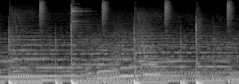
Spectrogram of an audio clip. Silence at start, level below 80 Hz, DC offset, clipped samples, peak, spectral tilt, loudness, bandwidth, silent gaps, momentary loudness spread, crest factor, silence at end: 0 s; -24 dBFS; under 0.1%; under 0.1%; -4 dBFS; -6.5 dB/octave; -21 LUFS; over 20 kHz; none; 3 LU; 16 dB; 0 s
